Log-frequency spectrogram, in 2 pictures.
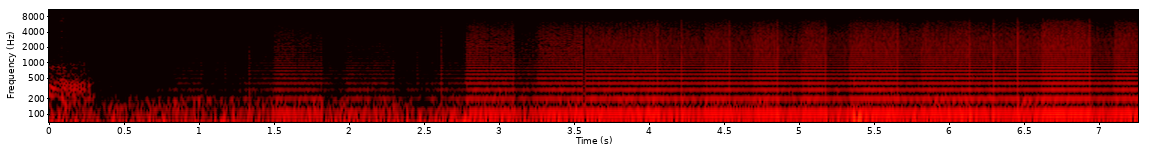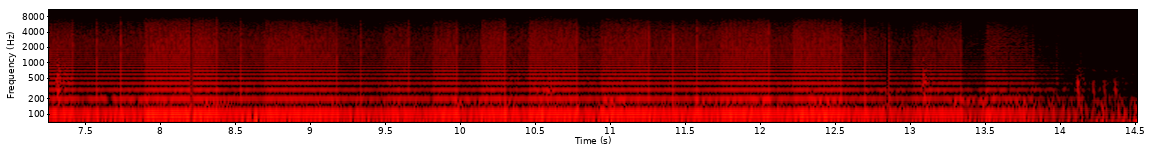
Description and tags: I recorded this sound while sampling my living room :) . It comes out of our Gigaset telephone and my Tascam DR-07 mkII can her and record it.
